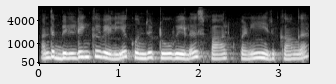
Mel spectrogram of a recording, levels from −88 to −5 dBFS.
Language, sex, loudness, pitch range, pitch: Tamil, female, -13 LUFS, 195-230 Hz, 210 Hz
